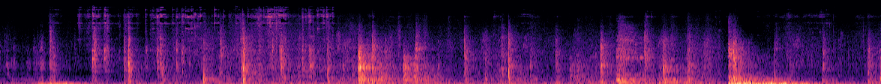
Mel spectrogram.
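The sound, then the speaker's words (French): Keys jangle and clink in a lock, followed by a secret door in a basilica, leading into the roof space, being pushed open with a heavy thud near the end; fairly loud, with scattered knocks and rattles throughout. “oh la porte secrète.”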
